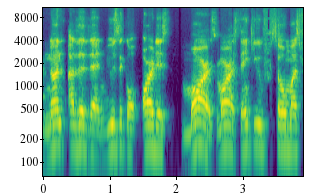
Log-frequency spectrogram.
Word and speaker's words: MXRS: the name right like your name Mars is not spelled like m-a-r-s right it's that it's an X there as well is that intentional where's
